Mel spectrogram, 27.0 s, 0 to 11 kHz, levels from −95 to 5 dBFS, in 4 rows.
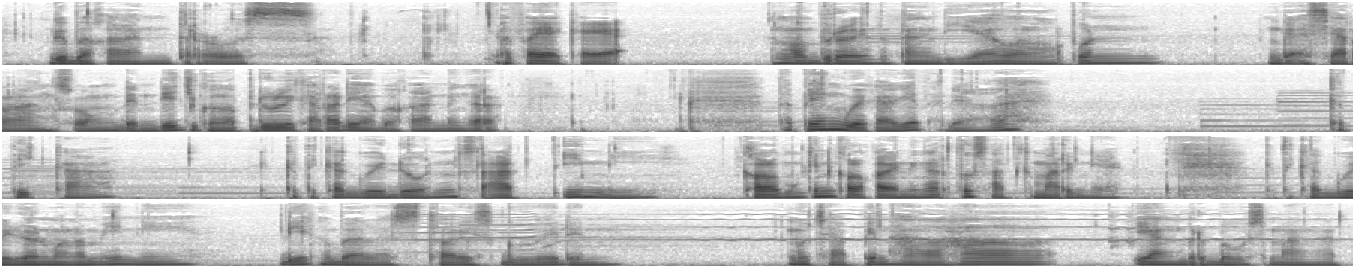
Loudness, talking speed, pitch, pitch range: -29 LUFS, 125 wpm, 100 Hz, 95-110 Hz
